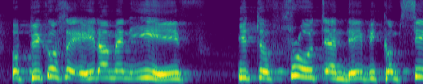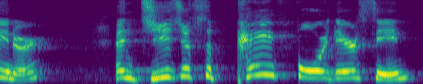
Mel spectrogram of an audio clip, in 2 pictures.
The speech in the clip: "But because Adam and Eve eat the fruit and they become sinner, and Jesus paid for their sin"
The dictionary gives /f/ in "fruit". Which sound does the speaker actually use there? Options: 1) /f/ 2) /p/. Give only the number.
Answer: 1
